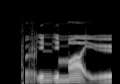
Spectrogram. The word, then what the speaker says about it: Принимаю: Pronunciation. Принимаю. Принимаю. The stress falls on the second syllable.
